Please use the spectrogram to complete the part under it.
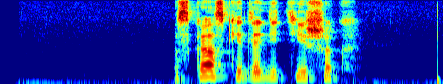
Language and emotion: Russian, neutral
